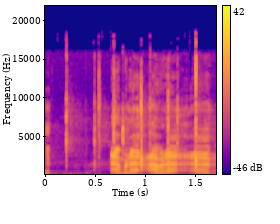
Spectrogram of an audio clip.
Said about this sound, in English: I'm giving you the Kelly Clarkson applause. Just get a little Foley action going.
